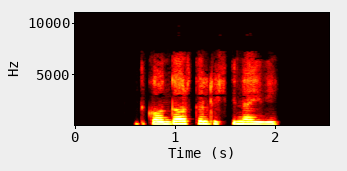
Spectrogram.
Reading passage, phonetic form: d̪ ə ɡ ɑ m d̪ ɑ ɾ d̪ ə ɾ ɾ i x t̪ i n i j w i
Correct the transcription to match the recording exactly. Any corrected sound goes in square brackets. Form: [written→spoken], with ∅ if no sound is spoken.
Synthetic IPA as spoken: d̪ ə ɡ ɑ [m→n] d̪ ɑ ɾ [d̪→t̪] ə [ɾ→l] ɾ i x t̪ i n [i→a] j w i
